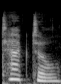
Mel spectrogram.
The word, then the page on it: tactile: American English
